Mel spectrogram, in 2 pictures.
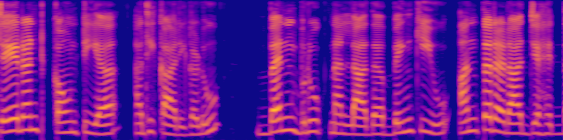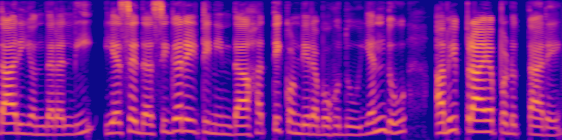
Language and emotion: Kannada, neutral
